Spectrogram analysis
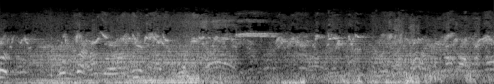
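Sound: parakeets chirping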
